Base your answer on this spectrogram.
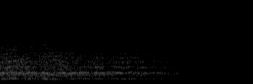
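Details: Thriving treatment-free honey bee colony in a nearly full top bar hive during splitting: continuous buzzing drone of many bees for about two seconds, then silence.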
